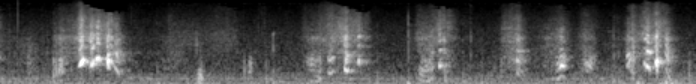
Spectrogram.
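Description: Sticky-sheet lint roller rolled over a cat's fur in a series of uneven crackly strokes, the adhesive sheet pulling at the hair.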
